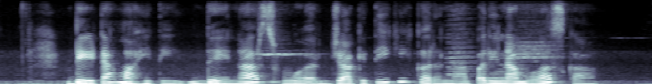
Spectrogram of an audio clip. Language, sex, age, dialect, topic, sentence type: Marathi, female, 31-35, Northern Konkan, banking, statement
